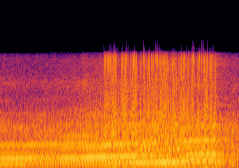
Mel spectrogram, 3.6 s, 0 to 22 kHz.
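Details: Nissan 240SX with RB25 engine under hard pull: rising note turns rough and choppy, breaking up around 5000 rpm and falling on its face; misfire from bad coil packs, fixed by replacing them.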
